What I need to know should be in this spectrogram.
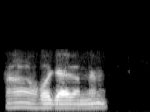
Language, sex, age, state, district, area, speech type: Hindi, male, 30-45, Bihar, Samastipur, urban, conversation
